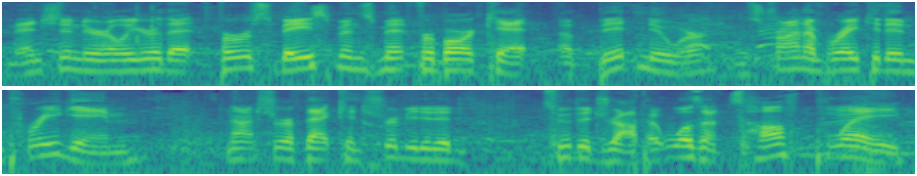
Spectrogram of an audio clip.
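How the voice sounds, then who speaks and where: Higher-pitched man calling baseball play-by-play. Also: normal speed. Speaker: play-by-play announcer. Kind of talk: live baseball play-by-play commentary.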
